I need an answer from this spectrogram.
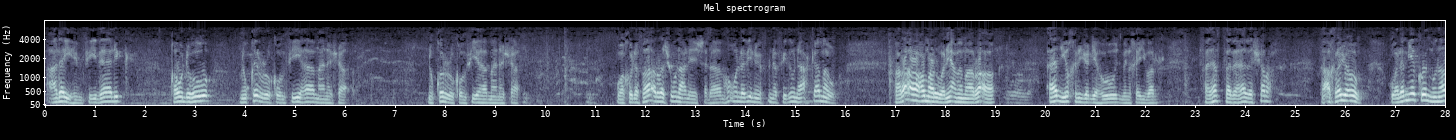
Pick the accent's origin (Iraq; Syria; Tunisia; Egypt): Syria; يلا كما يقولون عندنا في سوريا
